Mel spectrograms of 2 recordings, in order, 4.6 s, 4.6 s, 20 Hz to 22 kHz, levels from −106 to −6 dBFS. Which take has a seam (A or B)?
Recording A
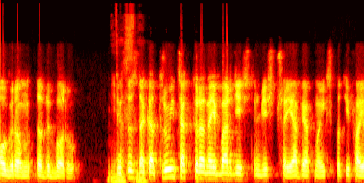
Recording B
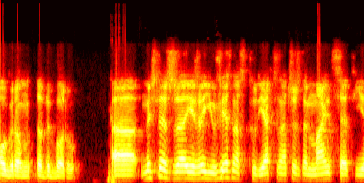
B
